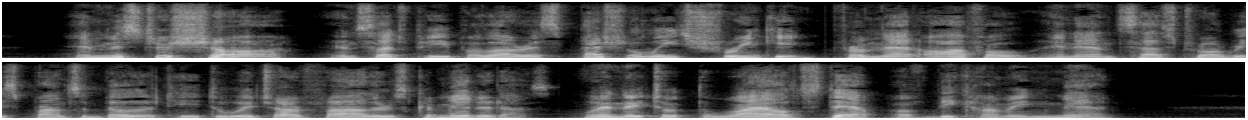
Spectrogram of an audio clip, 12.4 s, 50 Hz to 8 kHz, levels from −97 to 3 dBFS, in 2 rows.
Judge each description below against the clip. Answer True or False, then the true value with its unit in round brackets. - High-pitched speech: False (120 Hz)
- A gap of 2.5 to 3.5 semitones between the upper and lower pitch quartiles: True (3.0 semitones)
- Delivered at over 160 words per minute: False (145 wpm)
